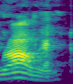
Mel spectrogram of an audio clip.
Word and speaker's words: Raleigh: From Riley, North Carolina. Riley. – Where the fuck is that? – How you say it? – Raleigh. What the fuck is Riley, North Carolina? – You know Riley.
